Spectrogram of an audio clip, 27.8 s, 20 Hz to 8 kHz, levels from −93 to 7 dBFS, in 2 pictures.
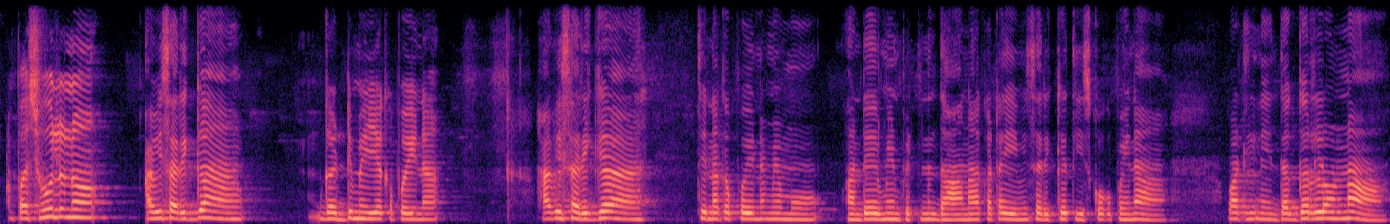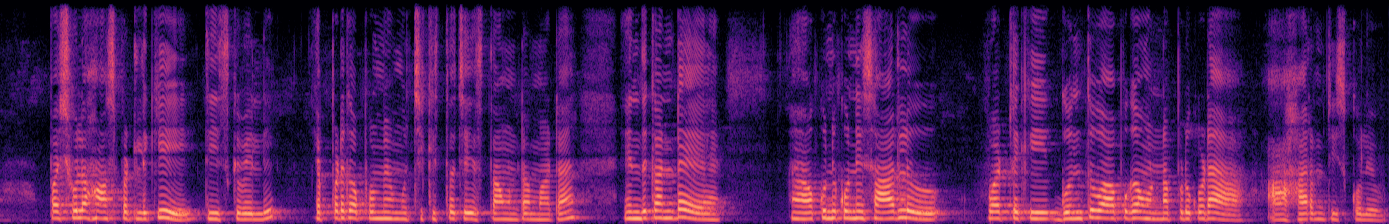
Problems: constant background noise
